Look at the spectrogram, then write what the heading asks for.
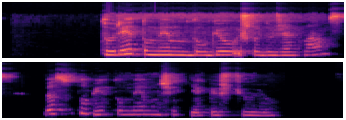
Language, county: Lithuanian, Šiauliai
